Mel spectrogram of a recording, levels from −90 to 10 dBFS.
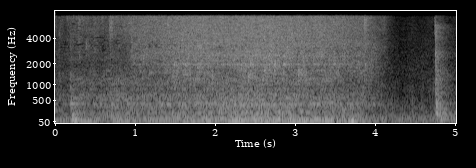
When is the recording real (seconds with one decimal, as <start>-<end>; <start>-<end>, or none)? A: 0.0-1.8; 2.6-5.0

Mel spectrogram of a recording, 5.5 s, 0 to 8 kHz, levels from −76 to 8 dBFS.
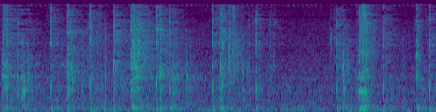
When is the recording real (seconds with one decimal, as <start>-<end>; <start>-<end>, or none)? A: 2.5-3.2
